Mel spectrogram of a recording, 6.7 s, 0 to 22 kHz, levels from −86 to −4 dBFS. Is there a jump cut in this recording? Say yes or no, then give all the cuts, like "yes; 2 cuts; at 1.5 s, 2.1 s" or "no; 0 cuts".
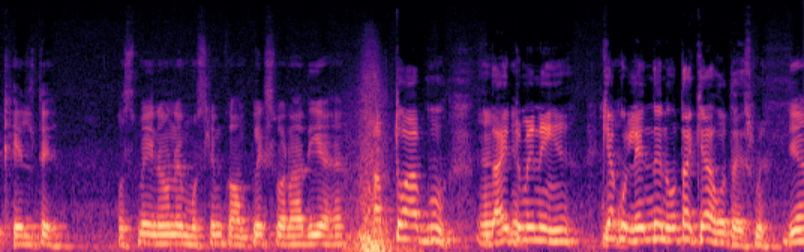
yes; 1 cut; at 3.0 s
